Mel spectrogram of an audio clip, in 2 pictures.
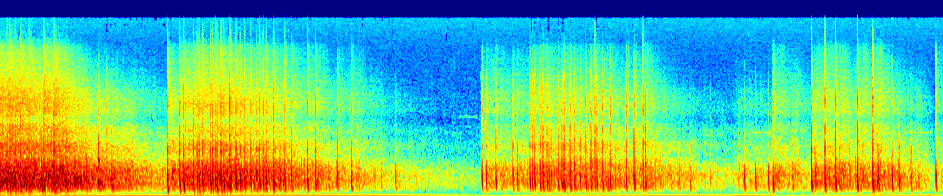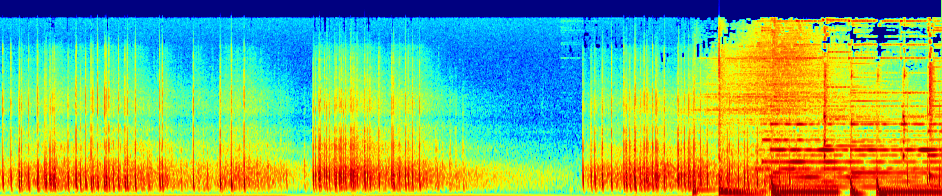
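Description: Repeated bursts of dense crackling, each starting suddenly and dying away over a few seconds, several in a row. Music comes in about a second before the end.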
